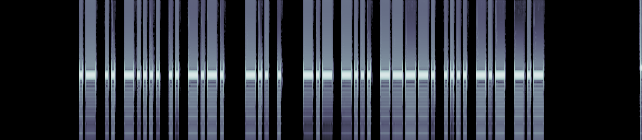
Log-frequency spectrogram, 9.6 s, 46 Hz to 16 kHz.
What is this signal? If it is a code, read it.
Morse code, heard as a keyed tone, about 25 wpm, 700 Hz. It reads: AI6IC DE KB9HKK
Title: USA Callsign DE Callsign 25wpm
